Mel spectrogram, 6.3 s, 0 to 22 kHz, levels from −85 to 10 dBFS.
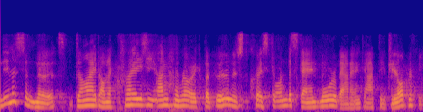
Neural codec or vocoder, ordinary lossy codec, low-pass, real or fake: codec, 16 kHz in and 24 kHz out, 0.6 kbps, FireRedTTS-2 codec; Opus, 16 kbps; 7.2 kHz; fake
